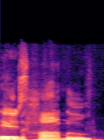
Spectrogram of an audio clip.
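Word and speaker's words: In Ha Mood: Ice Spice is being dragged to court over her song "In Hamoud" because it's pronounced "In Hamoud."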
